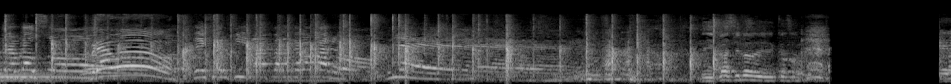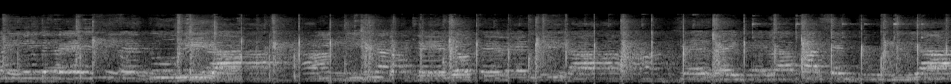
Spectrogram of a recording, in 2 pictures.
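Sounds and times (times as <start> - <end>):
hands clapping in time: 0.0 - 7.4, 11.3 - 19.0
group singing: 9.4 - 19.0.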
